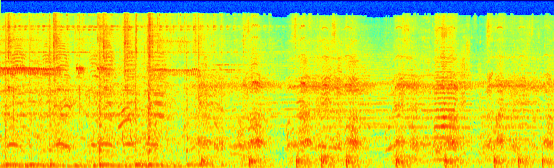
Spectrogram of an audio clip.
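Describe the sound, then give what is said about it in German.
Street protest crowds in Israel and Bulgaria make a dense, continuous din of shouting and chanting voices, with sharp bursts and thumps throughout. “So hört sich das an in Israel und in Bulgarien. In beiden Ländern gehen die Menschen massiv auf die Straße, weil ihre Regierungschefs korrupt sind und sie wollen sie endlich aus dem Amt jagen.”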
